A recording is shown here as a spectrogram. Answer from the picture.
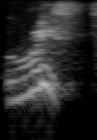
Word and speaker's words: wrist: We have wrist. Wrist, the W is silent.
